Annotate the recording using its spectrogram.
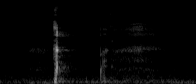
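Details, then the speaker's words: A single sharp hiccup from a child who has had a bout of hiccups: a sudden abrupt catch of breath with a brief voiced squeak. "but it's not because I'm losing my voice is because I have a bit of hiccups and I don't really like having hiccups"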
